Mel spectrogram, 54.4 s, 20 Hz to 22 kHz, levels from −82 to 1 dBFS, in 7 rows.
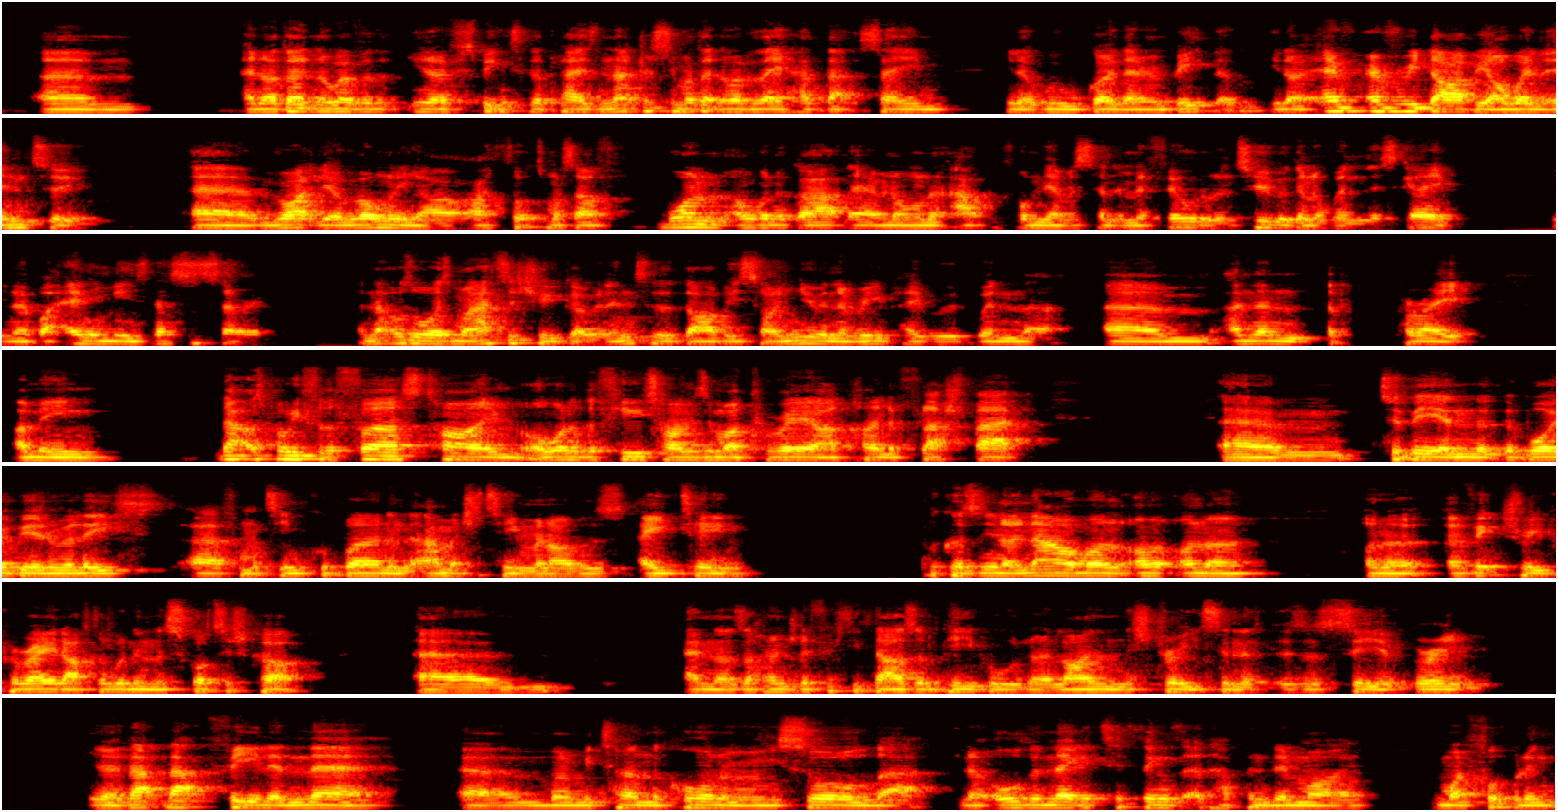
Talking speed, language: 240 wpm, English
